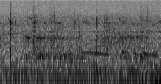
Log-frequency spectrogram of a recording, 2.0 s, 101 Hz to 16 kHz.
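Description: Low wind rumble on a DSLR's external clip-on microphone (DJI FM-15 FlexiMic), growing toward the end, with light footsteps on gravelly ground.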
